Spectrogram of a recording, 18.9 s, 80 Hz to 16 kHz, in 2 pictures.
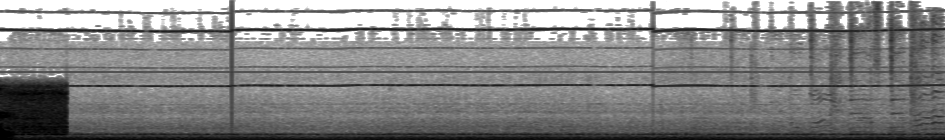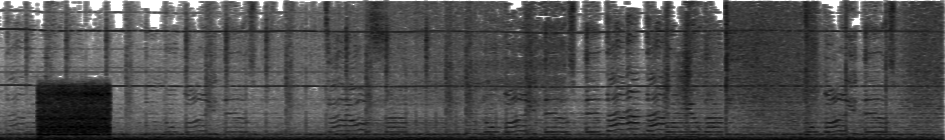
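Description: Steady drone of the Diamond DA42-VI's twin turbodiesel engines heard in the cockpit on final approach, with background music. There is a short louder burst about ten seconds in, and a low rumble starts near the end as the wheels touch down on the runway.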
